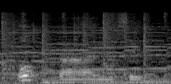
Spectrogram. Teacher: accent is on the op, but the A is long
